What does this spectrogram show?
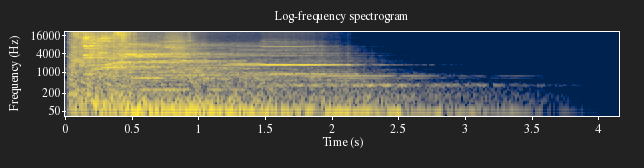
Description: Floor Complete Stinger; Tau; Tau Circles Of Hell

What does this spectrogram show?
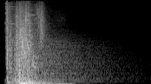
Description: Bow Shot

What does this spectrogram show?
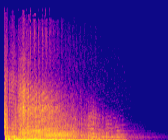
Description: Arch Gun Alt Projectile Explosion; Warframe; Archwing; Hildryn

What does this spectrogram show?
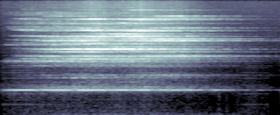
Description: Ancestor Tree Spirit Chimes; Soul Plane

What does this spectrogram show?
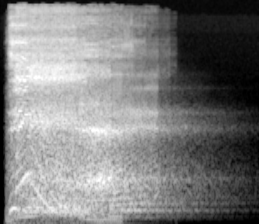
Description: Proto Infested player spotted; Warframe; InfestedNinetyNine

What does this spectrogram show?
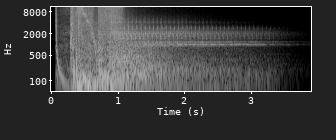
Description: EMP Explosion; Warframe; Fortuna; Venus

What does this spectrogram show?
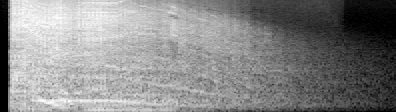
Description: Proto Infested Mutalist Death, Vocals; Warframe

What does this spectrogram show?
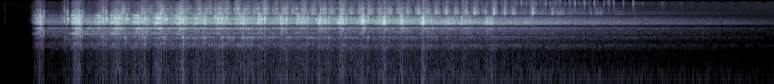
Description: Texture Small, Ambience; Sentient Lair; Warframe

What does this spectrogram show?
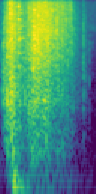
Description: Grass Step; Characters; Ambient; Steps; Sprout Farmers

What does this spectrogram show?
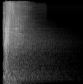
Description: Necramech Melee Thrust; Enemies; Warframe

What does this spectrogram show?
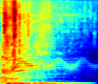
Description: Mushroom Bounce Impact; Warframe; Nokko

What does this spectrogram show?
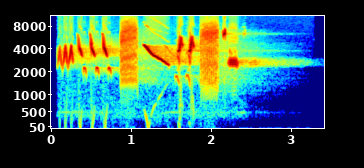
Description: Zone Tree Critters, Ambience Plains

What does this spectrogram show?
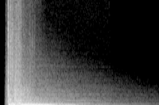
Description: Pilot Breakout Hit One; Warframe; Amalgam Carrus

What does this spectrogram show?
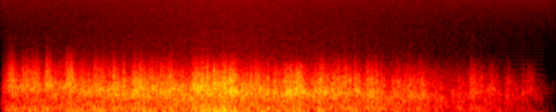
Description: Fort Wind Gust Low Mid Howl; Ambience

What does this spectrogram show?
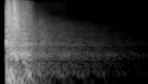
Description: Sentient Laser Fire; Warframe; Sentients; Symbilyst; Weapons

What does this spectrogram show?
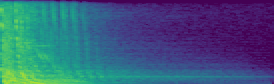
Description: Energy Rifle Fire; Warframe; Weapons

